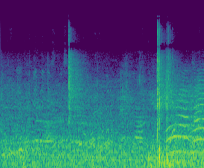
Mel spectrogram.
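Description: Two sharp cracks of bamboo shinai striking in a kendo bout, one about a second and a half in and a louder one near the end. The second is followed at once by a long kiai shout.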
